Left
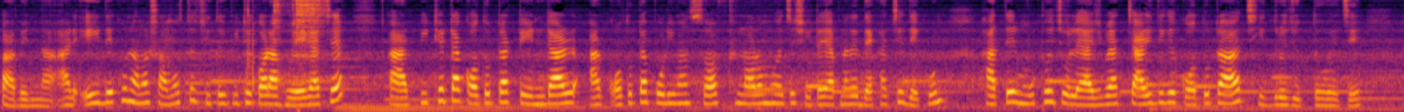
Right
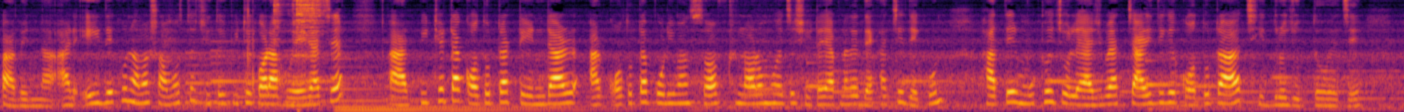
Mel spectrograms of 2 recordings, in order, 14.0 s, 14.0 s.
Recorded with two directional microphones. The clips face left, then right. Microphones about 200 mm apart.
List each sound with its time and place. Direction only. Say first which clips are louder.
0.0 s a woman's voice: left 2 dB; 25° left (ahead or behind)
